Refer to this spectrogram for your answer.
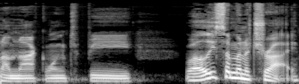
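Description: The recording is very clean, with a silent background and a dry, close sound with no echo. A man speaks at a moderate pace. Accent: American. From Texas. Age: 20s. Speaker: podcast host. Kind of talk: religious talk podcast. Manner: halting.

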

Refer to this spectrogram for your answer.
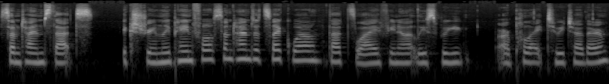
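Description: Soft-spoken and medium-pitched, a woman with a dark, mellow tone talks at a moderate pace in a dry, close sound with no echo on a very clean recording with a silent background. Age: 20s. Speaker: actress. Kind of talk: casual chat.

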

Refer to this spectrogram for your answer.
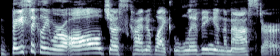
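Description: A woman talks with an American accent in a normal speaking voice. Her pace is fairly slow and her pitch varies in an ordinary way. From Houston, Texas. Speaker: vacation rental owner. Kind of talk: casual interview.

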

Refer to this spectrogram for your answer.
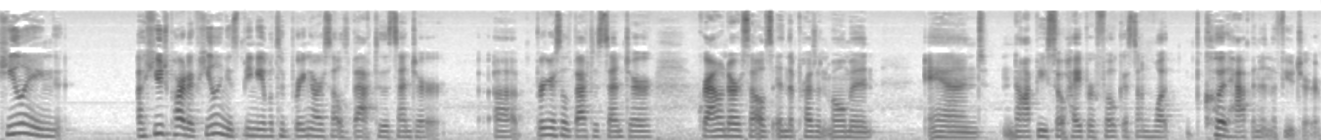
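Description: With an American accent, a woman speaks in an ordinary speaking voice at a fairly low pitch. She keeps a moderate pace and ordinary pitch variation. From US Midwest, St. Louis suburbs. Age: 30s. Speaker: podcast host and business coach. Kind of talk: solo podcast monologue. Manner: casual, conversational with fillers.

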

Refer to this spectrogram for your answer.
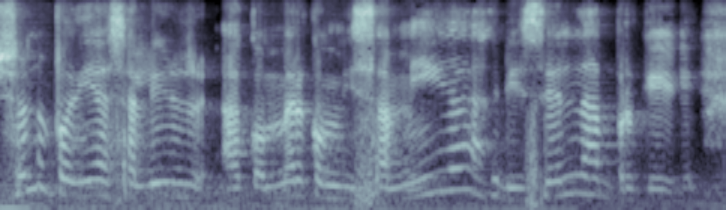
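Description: The pace is very slow. It is a woman speaking. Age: 60s. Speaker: interviewee sharing health experience. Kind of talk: testimony. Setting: remote interview via voice messages.

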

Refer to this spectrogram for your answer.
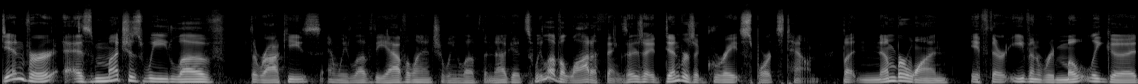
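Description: A man with a normal speaking voice, fairly low in pitch with ordinary pitch variation, speaks at a moderate pace in a very clean recording with a silent background. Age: 40s. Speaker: podcast host. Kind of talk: casual chat.

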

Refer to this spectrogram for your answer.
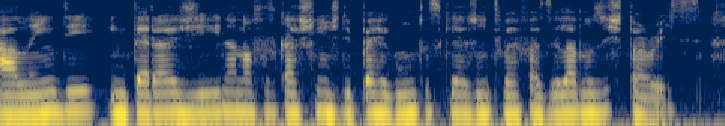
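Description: The speaker has a strong Northeastern Brazilian accent and keeps a moderate pace. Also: woman. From Northeast Brazil. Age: 20s. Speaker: podcast co-host, university student. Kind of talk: casual podcast intro.

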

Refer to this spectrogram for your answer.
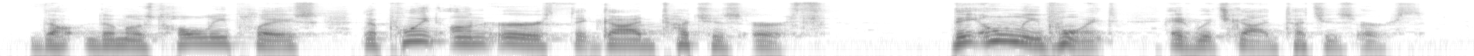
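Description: With a Southern US accent, a man talks fairly slowly at medium pitch in a dark, mellow, somewhat breathy tone with very wide pitch swings. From US South. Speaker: Bible teacher. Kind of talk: lecture. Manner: halting, frequent repetitions.

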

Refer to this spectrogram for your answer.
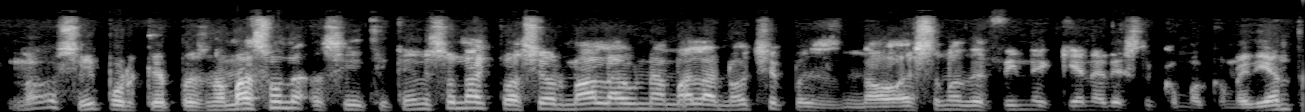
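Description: A man with an unremarkable speaking voice uses ordinary pitch variation. The sound is dry and close with no echo, over a quiet background. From Mexico. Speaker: podcast host. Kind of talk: casual interview.

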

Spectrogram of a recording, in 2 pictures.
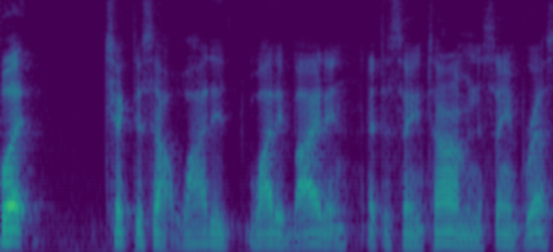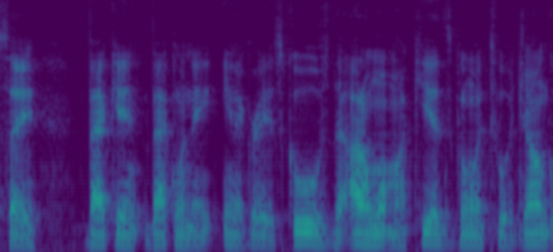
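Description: In an American accent, a man talks at a moderate pace and a fairly low pitch with monotone, flat intonation. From US South (Atlanta). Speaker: oil field worker. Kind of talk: casual chat.

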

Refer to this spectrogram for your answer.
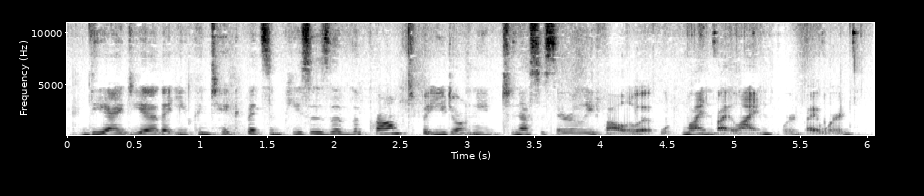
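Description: Noticeable background noise surrounds a woman talking at a medium pitch. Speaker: podcast host and poet. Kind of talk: casual interview.

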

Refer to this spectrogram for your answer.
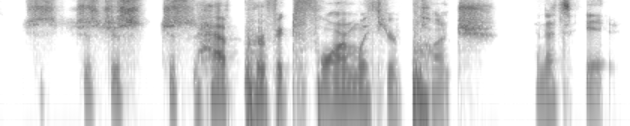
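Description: Dry and close with no echo, a man speaks in a normal speaking voice at a medium pitch with ordinary pitch variation. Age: 40s. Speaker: sales coach and fitness enthusiast. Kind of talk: casual chat.

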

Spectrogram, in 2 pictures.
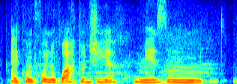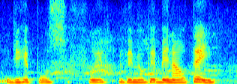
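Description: A woman speaks at a very slow pace and medium pitch, her intonation fairly even. Noticeable background noise runs underneath. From Bahia, Brazil. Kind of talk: testimony. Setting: voice message.

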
